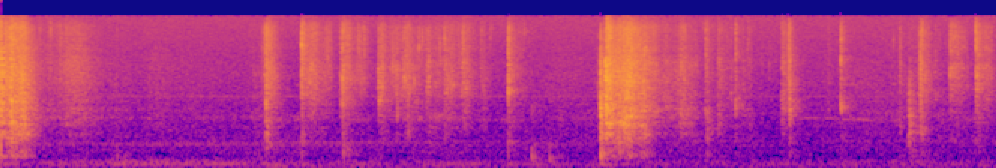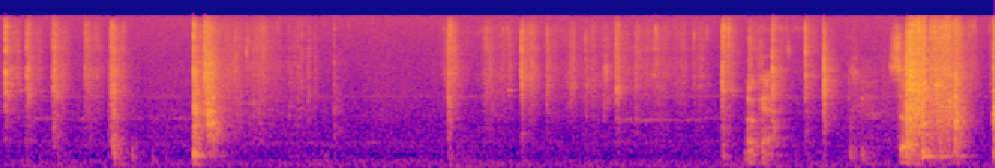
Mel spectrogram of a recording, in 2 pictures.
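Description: Steel trowel scraping wet mortar out of a mold and into a plastic bucket: a run of short scrapes and clicks, with louder scrapes about five and ten seconds in.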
